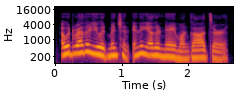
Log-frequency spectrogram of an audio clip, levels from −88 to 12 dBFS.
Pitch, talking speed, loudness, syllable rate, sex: 225 Hz, 270 wpm, -17 LUFS, 7.0 syllables/s, female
